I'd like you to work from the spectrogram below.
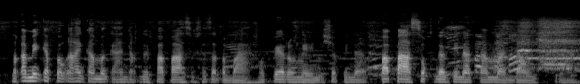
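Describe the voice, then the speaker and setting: Words come at a very fast pace with hardly any pauses while music plays in the background. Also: man. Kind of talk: casual vlog talk to camera.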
